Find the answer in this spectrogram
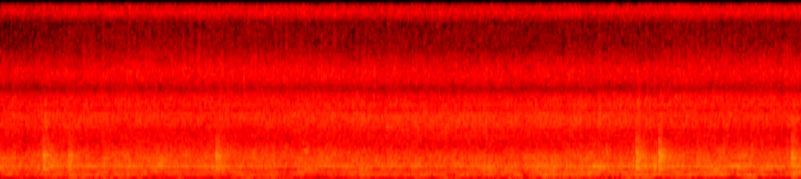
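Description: Steady rush of water falling in thin streams down an artificial rock-wall waterfall.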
